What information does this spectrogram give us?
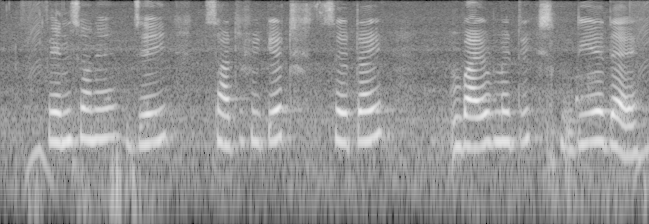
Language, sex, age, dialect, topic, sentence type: Bengali, female, 18-24, Western, banking, statement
